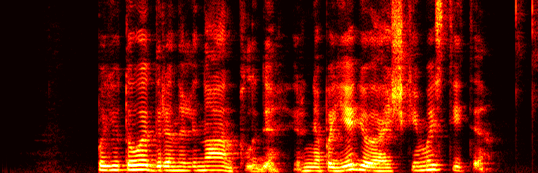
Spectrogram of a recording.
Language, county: Lithuanian, Vilnius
